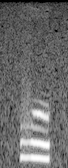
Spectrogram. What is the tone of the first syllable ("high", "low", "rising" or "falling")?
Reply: high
